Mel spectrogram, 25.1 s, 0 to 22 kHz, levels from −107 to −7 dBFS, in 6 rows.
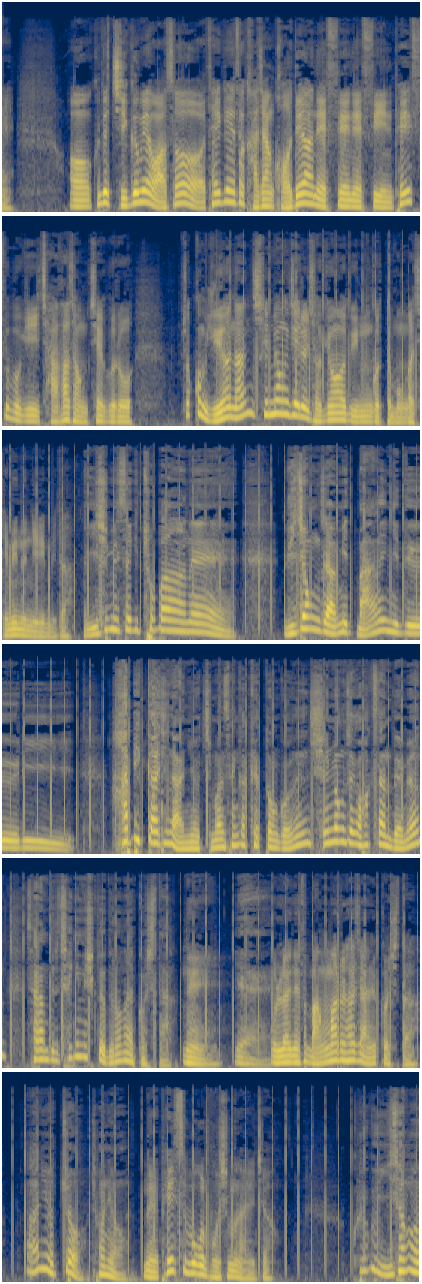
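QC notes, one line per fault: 6.33–25.06 s, train of clicks: a regular ticking at about 7.6 clicks per second, some 150 in all, peaking about 10 dB above the speech. Unlike random crackle, the near-identical, evenly spaced pulses persist through pauses, pointing to likely electrical interference or a faulty connection or power supply.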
